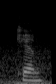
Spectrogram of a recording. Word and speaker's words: Cannes: Cannes. Can. There's no, you don't say the S. I thought it was ES. – Yes, it's spelled that way, but you don't say the ES.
